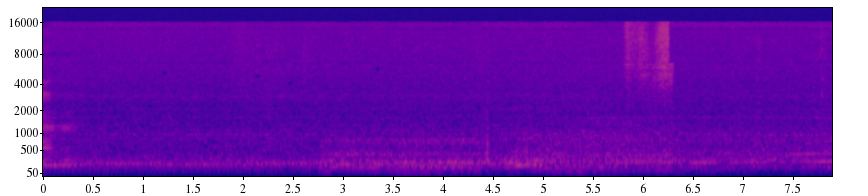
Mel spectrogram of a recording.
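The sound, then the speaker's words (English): A bus engine rumbles past, a steady low drone that swells slightly mid-way before easing off, with no talking. “Oh, this bus.”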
